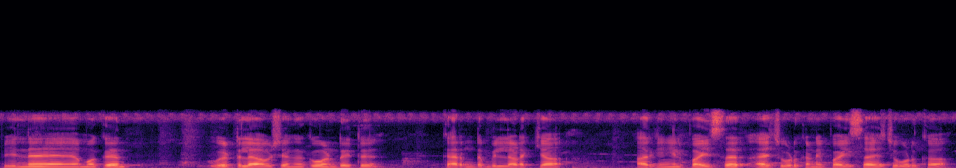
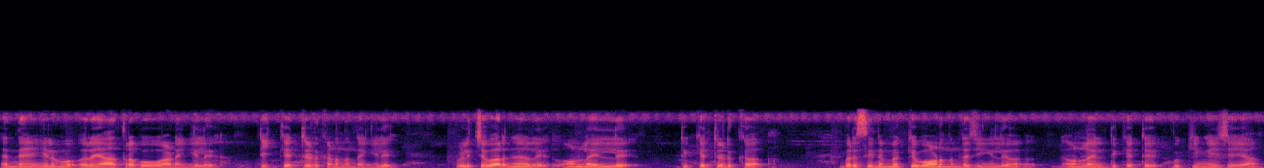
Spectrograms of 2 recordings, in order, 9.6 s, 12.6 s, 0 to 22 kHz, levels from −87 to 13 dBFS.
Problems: background sounds at intervals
